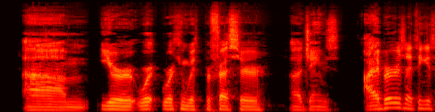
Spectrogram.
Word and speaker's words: Ibers: You're working with Professor James Ibers, I think is how you pronounce it.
